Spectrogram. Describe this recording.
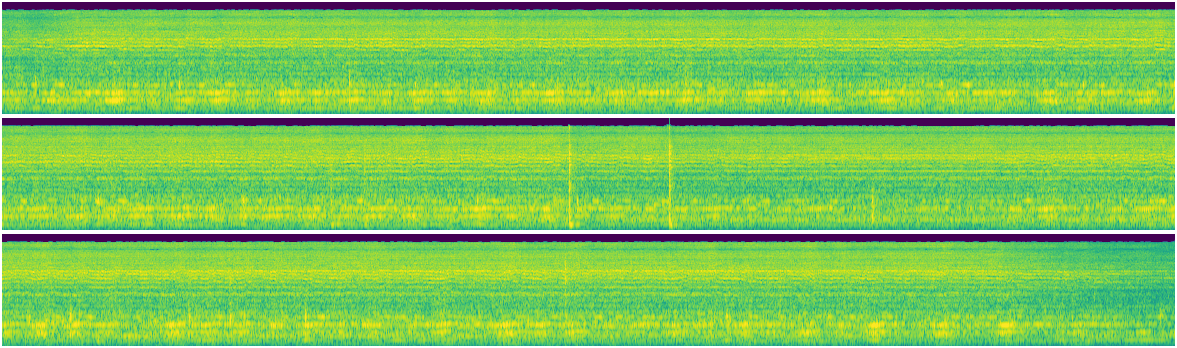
KitchenAid Mixer Stirring Bread Dough
A KitchenAid mixer with the dough hook attachment kneading bread dough.
Cooking, Dough, Mixer, Baking, Bread, Baker, Stir, KitchenAid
